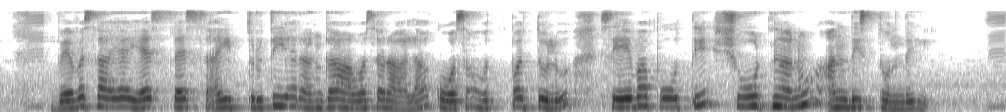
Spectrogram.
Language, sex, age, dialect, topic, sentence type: Telugu, female, 31-35, Central/Coastal, banking, statement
